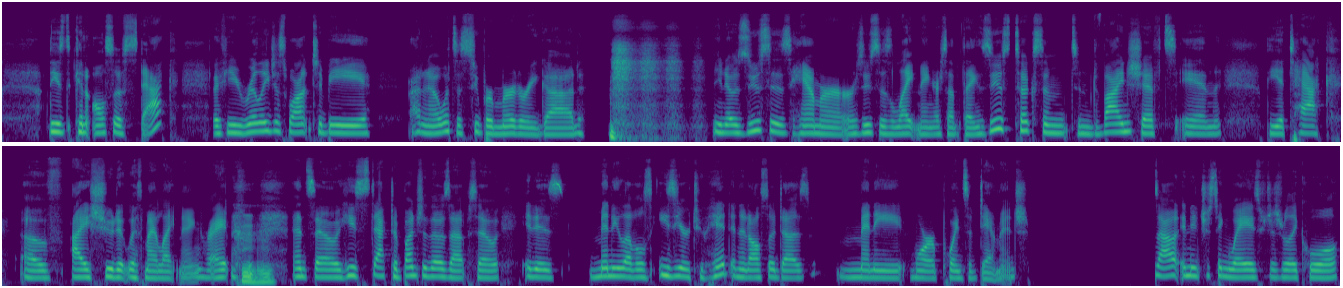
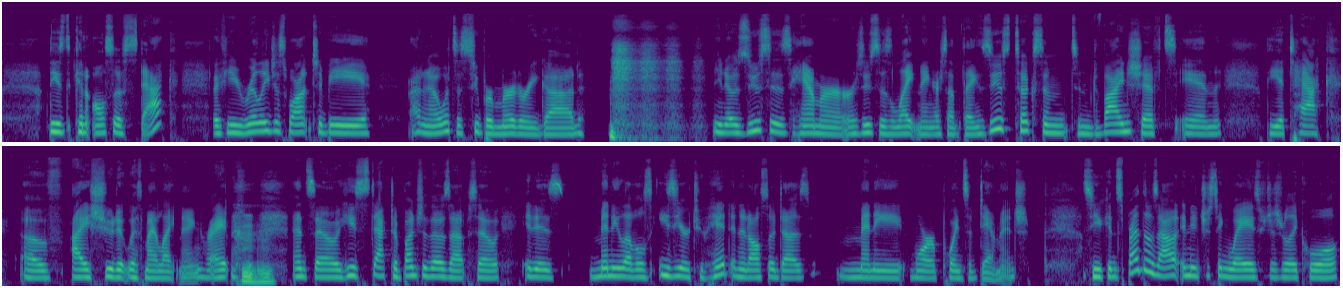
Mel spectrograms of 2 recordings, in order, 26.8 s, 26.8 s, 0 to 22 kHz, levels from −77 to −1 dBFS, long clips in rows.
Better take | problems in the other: second | audio cutting out; at 24 s for 1 s

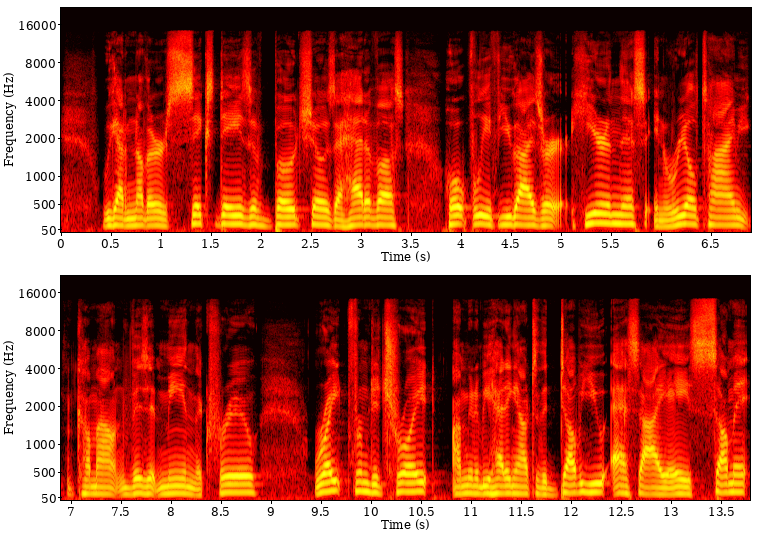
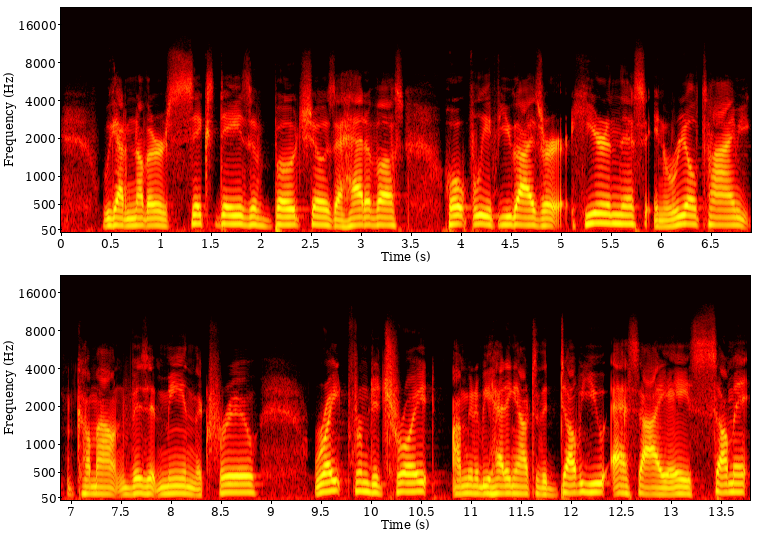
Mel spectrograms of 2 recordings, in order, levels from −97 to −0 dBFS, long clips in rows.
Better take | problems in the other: first | muffled; very; fading above 2 kHz

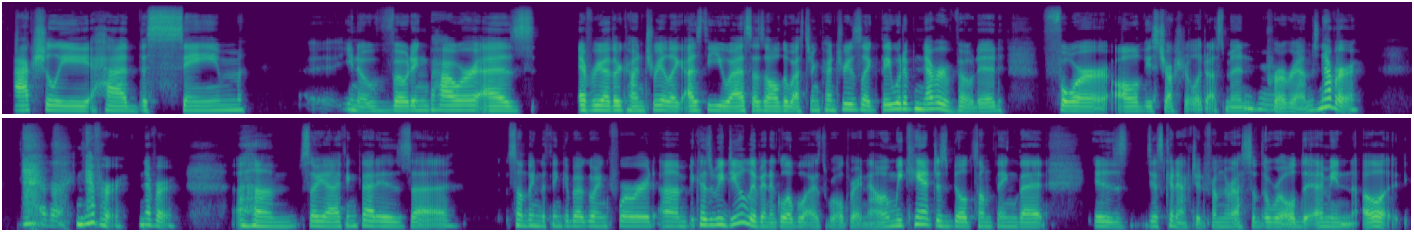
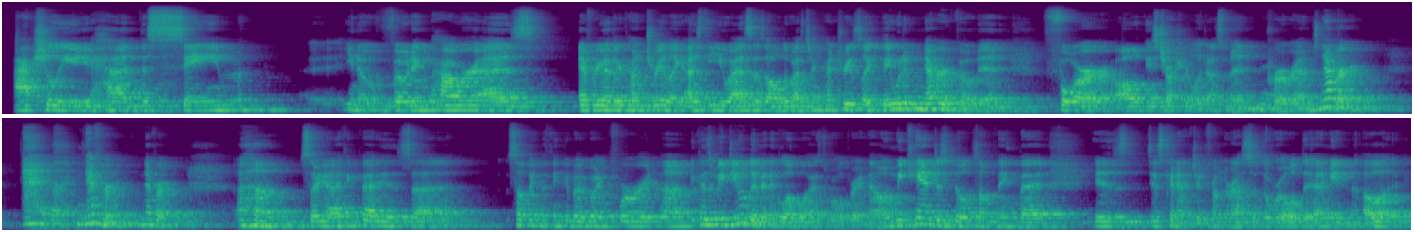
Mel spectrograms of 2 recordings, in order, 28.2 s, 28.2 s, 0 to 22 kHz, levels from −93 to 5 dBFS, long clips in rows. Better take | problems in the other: first | room echo; noticeable; dies away in 1 s // off-mic speech; far

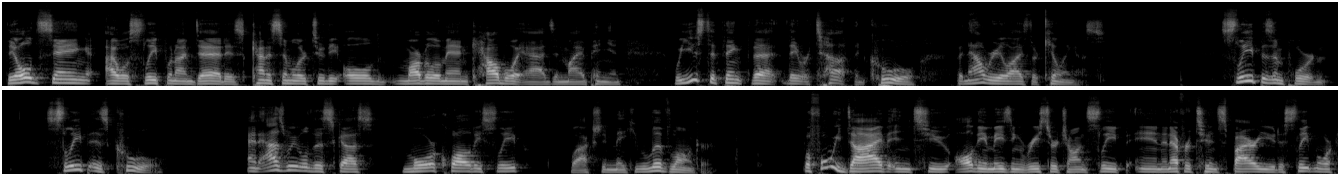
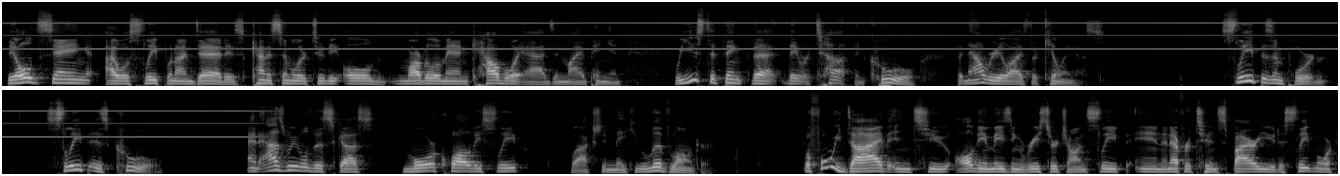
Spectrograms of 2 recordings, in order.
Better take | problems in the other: first | high-pitched whine; loud; until 16 s; 8 kHz, 5 dB below the speech

